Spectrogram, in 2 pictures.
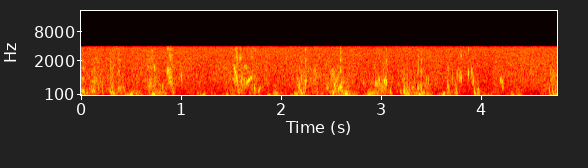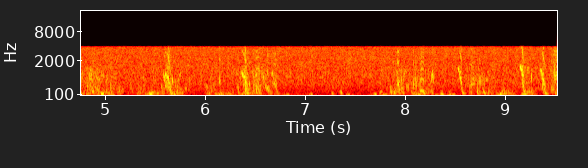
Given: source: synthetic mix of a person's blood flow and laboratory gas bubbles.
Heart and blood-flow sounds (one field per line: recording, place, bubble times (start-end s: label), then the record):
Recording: Doppler ultrasound of blood flow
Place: precordium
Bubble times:
0.00-0.46 s: bubbles
0.62-1.08 s: bubbles
1.43-1.83 s: bubbles
1.93-1.99 s: bubbles
2.14-2.72 s: bubbles
2.81-3.52 s: bubbles
3.64-4.04 s: bubbles
4.18-4.25 s: bubbles
4.65-5.32 s: bubbles
5.54-5.79 s: bubbles
6.13-6.19 s: bubbles
6.27-6.77 s: bubbles
7.27-7.43 s: bubbles
7.75-7.79 s: bubbles
7.82-8.33 s: bubbles
8.52-8.89 s: bubbles
9.15-9.31 s: bubbles
9.34-9.53 s: bubbles
From the record:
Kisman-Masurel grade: 242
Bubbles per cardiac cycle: several, 3 to 8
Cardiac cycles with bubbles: 100%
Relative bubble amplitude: moderate (0.250 to 0.450)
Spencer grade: 3 (all of the cardiac periods contain showers or single bubble signals, but not dominating or overriding the cardiac motion signals)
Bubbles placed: anywhere in the cardiac cycle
